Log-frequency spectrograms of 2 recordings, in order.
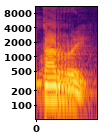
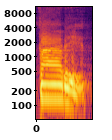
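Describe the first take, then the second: First: The r is a strong rolled trill. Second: The r is a single quick tap. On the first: This is the sound the word needs. The speaker calls it right. "Ahí no dice tarre" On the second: This is how the misspelled sign reads. The speaker calls it wrong. "tomen solamente esas sílabas"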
